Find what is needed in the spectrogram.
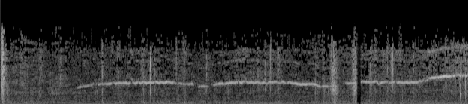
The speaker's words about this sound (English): Can you whistle? If it amuses you, sir.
